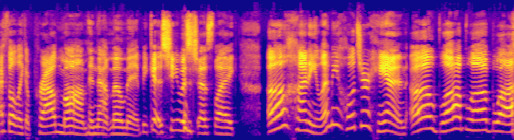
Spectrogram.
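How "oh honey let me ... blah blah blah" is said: needling, taunting, high, mocking sweetness. Retelling what a twelve-year-old said about someone on TV: imitating a niece mocking someone. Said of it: "she was just laying into poor Amanda".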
